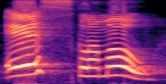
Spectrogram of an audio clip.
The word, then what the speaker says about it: exclamou: E quando eu digo exclamou, a palavra pronunciada, escrita com X, tem som de S, tá, meus amores?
